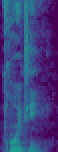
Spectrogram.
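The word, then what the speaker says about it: Point-E: isn't great I think you're supposed to pronounce it pointy pointy is it oh that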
